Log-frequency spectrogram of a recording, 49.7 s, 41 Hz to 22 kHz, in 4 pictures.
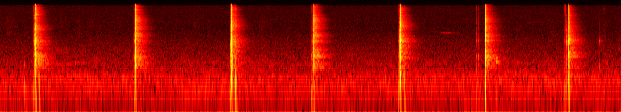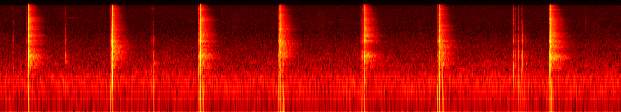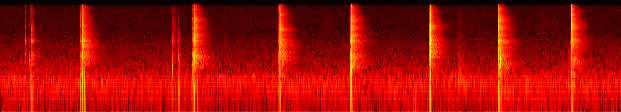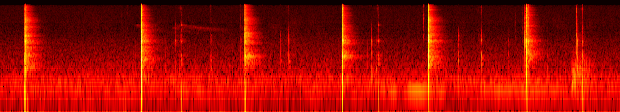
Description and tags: light switch plastic bathroom on off button push clicks1
button, push, light, bathroom, switch, clicks, plastic, off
